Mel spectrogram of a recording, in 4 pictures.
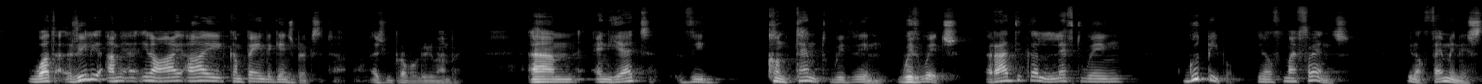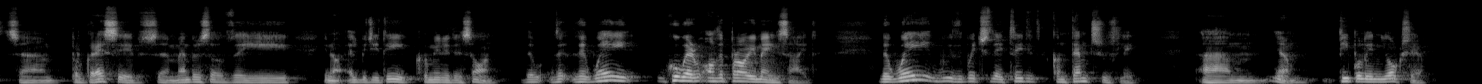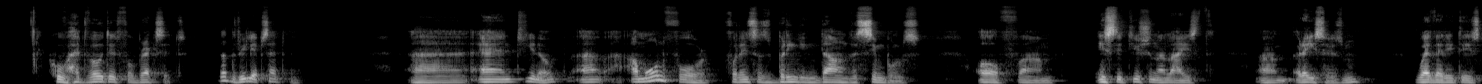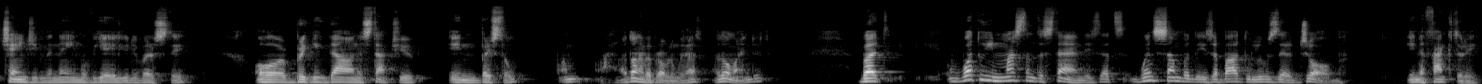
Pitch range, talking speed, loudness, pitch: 95-135 Hz, 145 wpm, -26 LUFS, 115 Hz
